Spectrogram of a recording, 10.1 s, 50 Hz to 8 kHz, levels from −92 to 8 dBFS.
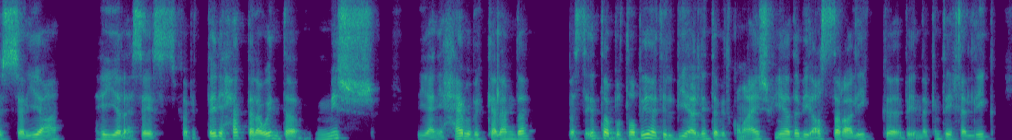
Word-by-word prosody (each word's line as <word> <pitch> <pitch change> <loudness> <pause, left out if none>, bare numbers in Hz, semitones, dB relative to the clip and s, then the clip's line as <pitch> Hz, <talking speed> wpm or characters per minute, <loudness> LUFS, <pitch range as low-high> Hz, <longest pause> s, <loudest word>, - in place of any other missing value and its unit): السريعة 125 0 +1 0.3
هي 125 -2 +2
الأساس، 110 -2 -1
فبالتالي 155 0 +1
حتى 170 0 +1
لو - - +6
أنت 165 +2 0
مش 170 +8 -1 0.4
يعني 110 -1 -2
حابب 145 +3 +2
الكلام 135 +2 +1
ده 145 +1 +1 0.3
بس - - -4
أنت - - 0
بطبيعة 175 +7 +4
البيئة 140 +6 0
اللي 145 - 0
أنت 145 - 0
بتكون 115 - -9
عايش 140 +1 0
فيها 140 -1 +1
ده 155 - 0
بيأثّر 135 -3 +1
عليك 130 +6 0
بإنّك 110 +4 -3
أنت 140 - -6
يخلّيك 130 +2 -3
135 Hz, 160 wpm, -25 LUFS, 120-145 Hz, 0.4 s, لو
